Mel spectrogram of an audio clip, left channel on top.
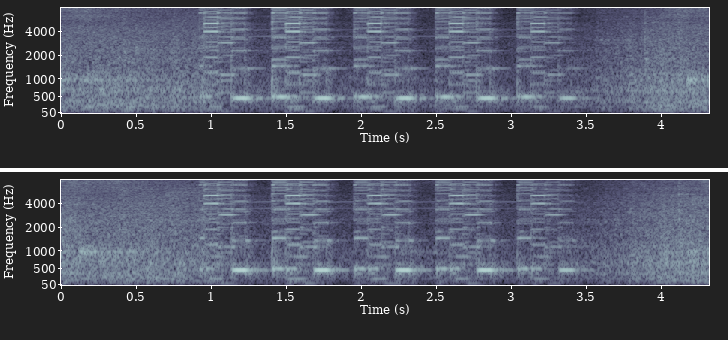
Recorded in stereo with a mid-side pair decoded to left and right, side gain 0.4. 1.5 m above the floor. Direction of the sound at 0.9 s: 35° left.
